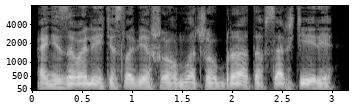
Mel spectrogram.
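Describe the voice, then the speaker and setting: A man voicing a scheming elder brother and rival who talks in a calm, mocking, measured way. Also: deep voice, no room sound, studio quality, natural voice. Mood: cold, mocking.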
